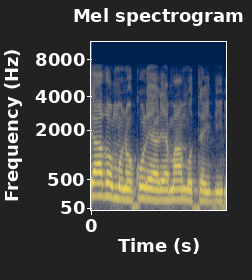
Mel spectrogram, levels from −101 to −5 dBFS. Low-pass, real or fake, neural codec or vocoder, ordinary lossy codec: 7.2 kHz; fake; codec, 16 kHz, 16 kbps, FunCodec, trained on LibriTTS, 50 frames a second; none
